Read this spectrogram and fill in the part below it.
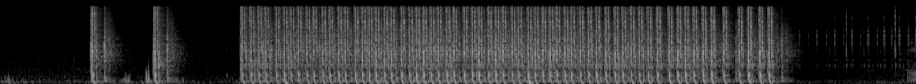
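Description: A Bob Long Empire Intimidator paintball marker fires two quick single shots, then a rapid, loud, unbroken stream of shots lasting over five seconds before stopping, close to the microphone.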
